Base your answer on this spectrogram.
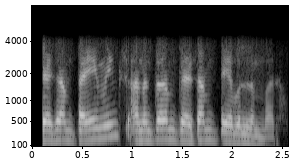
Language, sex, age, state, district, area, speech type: Sanskrit, male, 18-30, Karnataka, Davanagere, rural, conversation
